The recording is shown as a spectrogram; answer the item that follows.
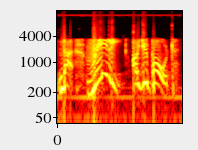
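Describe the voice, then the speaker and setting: A woman's voice: high-pitched, sing-song, a little slow, sharp tone, dry recording. A woman on a radio phone call, arguing indignantly, repeating herself and swearing. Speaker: prank call target.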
